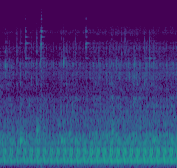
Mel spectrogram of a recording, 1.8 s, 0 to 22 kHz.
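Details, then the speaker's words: De'Longhi TrueBrew CAM51025MB brewing espresso, building pressure with a squeaking sound before pushing water through; the espresso comes out very hot. Fast, even pump pulse with a faint squeaky edge; normal espresso pressure build-up. "what you hear with the espresso you hear kind of a pressure build up it's hard to explain but it's definitely building up some pressure and then Brewing the water through it"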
